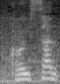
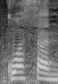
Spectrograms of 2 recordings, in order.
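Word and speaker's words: croissant: Croyant daw. Croisant? Ah quasant po.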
